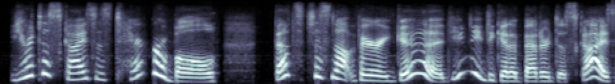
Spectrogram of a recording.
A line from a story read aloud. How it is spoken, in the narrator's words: I literally laughed at it, and I go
